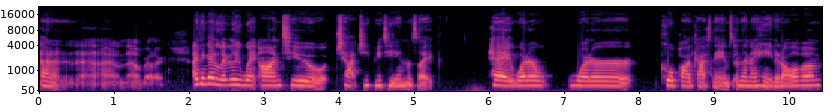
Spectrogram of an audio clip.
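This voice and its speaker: A woman with an American accent at a moderate pace, loudness swinging widely, on a very clean recording with a silent background. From Colorado. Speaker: podcast host. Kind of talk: casual monologue.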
